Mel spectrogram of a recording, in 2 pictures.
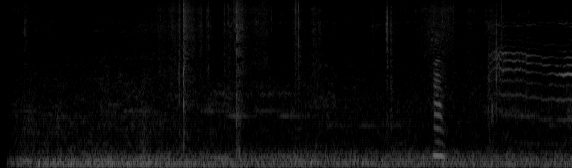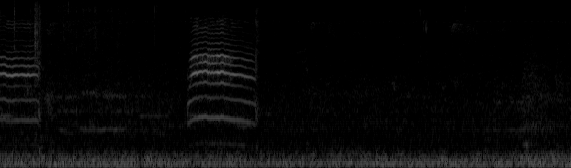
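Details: Domestic cat named Luna, during training and play: two clear drawn-out meows, the first wavering and rising then falling, the second shorter and bending upward, over a steady low background hum with a few faint clicks.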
